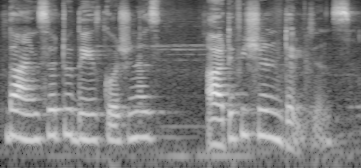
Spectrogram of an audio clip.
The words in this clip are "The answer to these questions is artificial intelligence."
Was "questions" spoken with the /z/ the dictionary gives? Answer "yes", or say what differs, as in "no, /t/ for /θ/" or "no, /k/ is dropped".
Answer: no, /z/ is dropped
